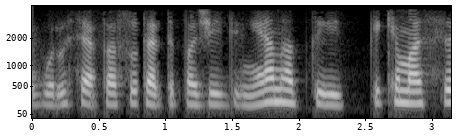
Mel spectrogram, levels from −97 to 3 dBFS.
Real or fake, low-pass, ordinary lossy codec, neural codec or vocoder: fake; 3.6 kHz; AAC, 32 kbps; codec, 16 kHz, 0.8 kbps, ZipCodec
